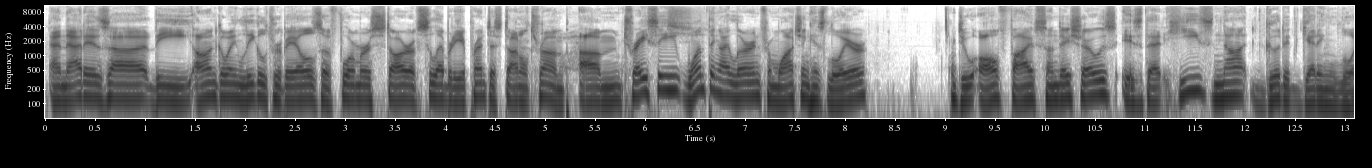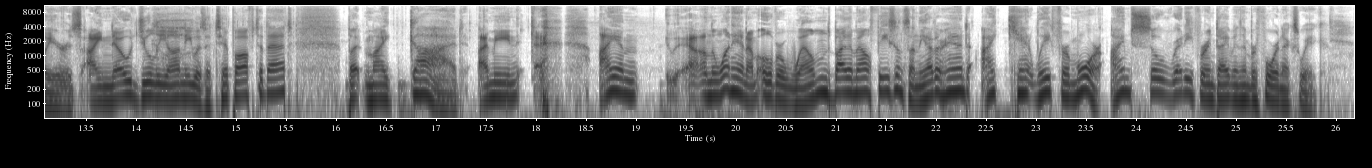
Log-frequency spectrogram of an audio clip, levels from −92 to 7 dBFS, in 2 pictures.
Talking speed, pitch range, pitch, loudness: 190 wpm, 115-145 Hz, 125 Hz, -19 LUFS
